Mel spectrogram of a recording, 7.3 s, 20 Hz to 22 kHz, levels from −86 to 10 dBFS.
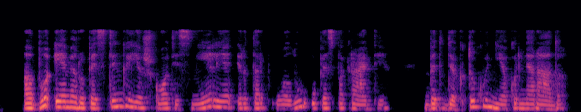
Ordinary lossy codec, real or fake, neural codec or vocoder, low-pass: MP3, 96 kbps; real; none; 7.2 kHz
